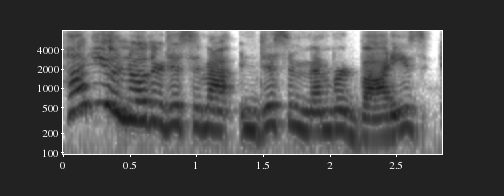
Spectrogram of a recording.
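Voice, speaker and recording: Woman, Wisconsin accent, bright tone, lively pitch, blunt and teasing, podcast co-host. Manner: teasing, blunt, quick to interrupt. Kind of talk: casual chat.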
